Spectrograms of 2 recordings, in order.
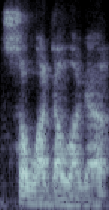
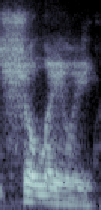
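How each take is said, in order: First: It sounds like suh-LUG-uh. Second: It sounds like shil-LAY-lee. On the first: The speaker calls it wrong. "It's not Salugga or whatever people think it might be" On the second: The speaker calls it right. "that is how you pronounce it"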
